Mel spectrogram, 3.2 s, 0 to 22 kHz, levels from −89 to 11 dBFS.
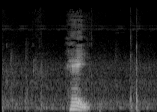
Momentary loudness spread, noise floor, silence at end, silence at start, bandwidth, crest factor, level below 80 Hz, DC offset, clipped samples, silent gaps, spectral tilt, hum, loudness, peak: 28 LU; -50 dBFS; 0.4 s; 0.05 s; 15 kHz; 24 dB; -58 dBFS; under 0.1%; under 0.1%; none; -7 dB/octave; none; -22 LUFS; -4 dBFS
